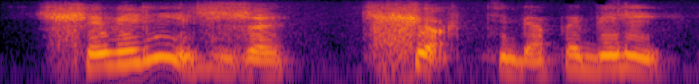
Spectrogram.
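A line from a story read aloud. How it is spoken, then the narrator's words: Growled. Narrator (Russian): прорычал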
